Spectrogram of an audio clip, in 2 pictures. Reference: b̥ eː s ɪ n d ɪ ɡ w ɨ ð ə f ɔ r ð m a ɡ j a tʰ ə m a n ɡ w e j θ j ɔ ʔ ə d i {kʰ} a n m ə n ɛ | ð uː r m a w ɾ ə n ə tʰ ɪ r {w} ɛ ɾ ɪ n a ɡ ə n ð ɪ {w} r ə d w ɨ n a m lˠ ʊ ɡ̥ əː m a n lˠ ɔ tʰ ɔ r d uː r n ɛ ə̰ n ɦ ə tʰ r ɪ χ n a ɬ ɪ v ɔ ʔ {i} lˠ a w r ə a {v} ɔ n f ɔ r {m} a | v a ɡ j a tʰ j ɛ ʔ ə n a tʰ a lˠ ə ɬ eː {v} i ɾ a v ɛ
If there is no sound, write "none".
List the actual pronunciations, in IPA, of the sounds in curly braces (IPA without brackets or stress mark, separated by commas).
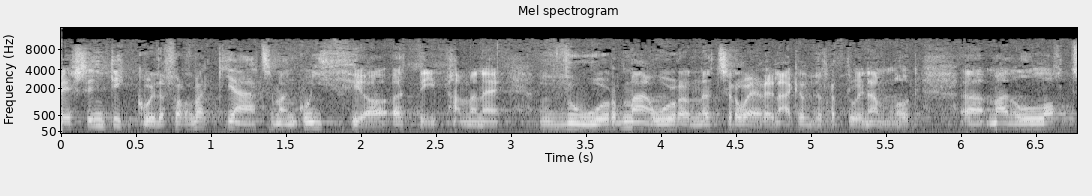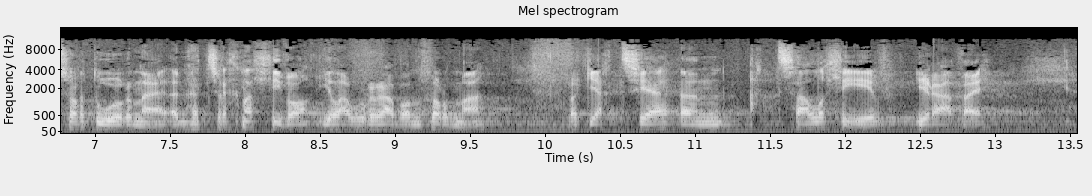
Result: pʰ, w, v, i, v, m, v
